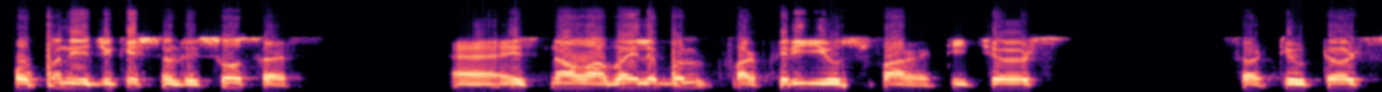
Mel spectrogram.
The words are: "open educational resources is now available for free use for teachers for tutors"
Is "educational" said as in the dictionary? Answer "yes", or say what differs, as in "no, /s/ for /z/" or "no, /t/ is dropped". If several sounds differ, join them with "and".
yes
